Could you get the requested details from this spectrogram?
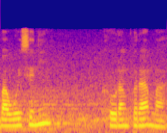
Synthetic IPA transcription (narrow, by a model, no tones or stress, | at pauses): bawɯjsɯni | kʰɯwɾaŋpʰɯɾama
